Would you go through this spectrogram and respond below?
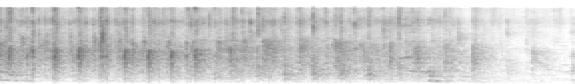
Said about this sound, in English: You guys make a big hand round of applause for these folks.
